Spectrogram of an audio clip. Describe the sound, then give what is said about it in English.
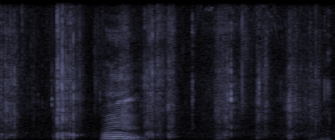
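Crisp crunching as a thin snack is bitten and chewed, a few short crackly bursts spread across the moment, with a brief hummed voice sound in the middle. “Oh, I like the thinness of it. But it's crunchy.”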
